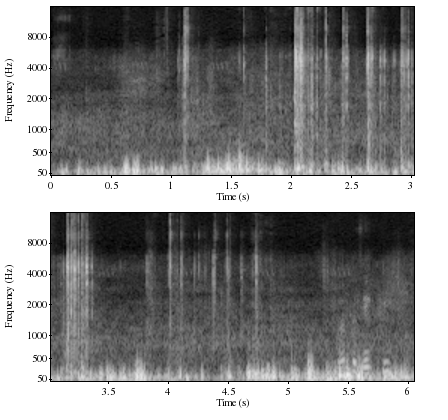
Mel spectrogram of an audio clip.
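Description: Wind buffeting the microphone in an uneven low rumble, with a run of sharp clicks and rustles from about two to three and a half seconds in.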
